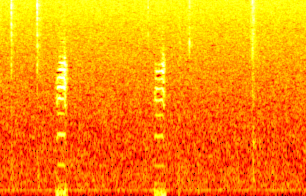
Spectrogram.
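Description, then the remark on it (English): Two brief bird song syllables, one after the other about a second apart, the first sung while the bird had juice and the second while it had alcohol, each a short bright burst with a low thump beneath, faint against a quiet hissy background. “Listen carefully now as I play these two syllables. First the syllable sung while the bird had juice, followed by the syllable sung while the bird had alcohol.”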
